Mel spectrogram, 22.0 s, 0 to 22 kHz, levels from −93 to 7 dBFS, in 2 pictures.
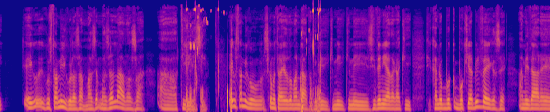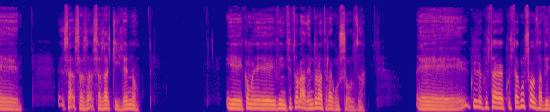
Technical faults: DAB burbling

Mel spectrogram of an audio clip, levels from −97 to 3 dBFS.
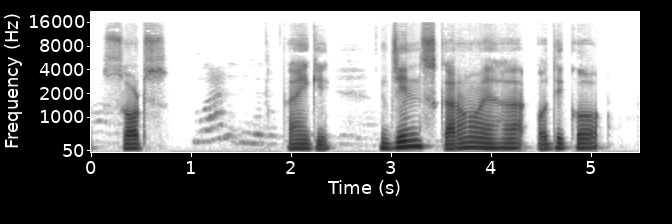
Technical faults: none

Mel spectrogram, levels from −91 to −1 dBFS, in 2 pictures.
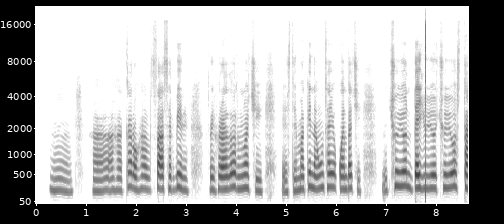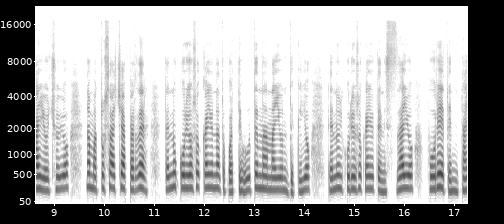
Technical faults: uninitialised buffer

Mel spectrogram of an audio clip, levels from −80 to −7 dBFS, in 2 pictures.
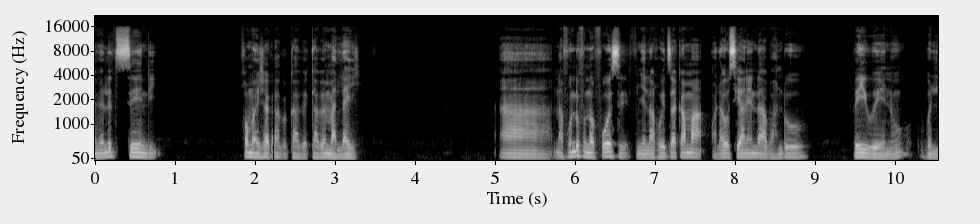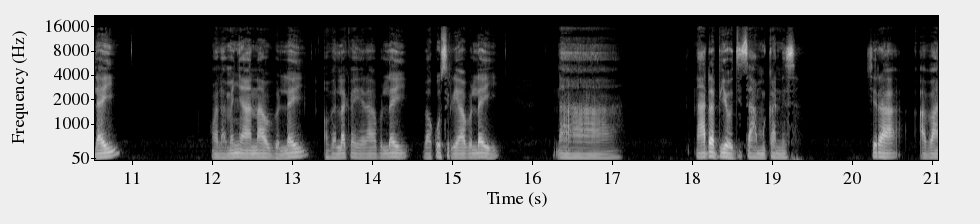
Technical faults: gap at a join of encoded pieces

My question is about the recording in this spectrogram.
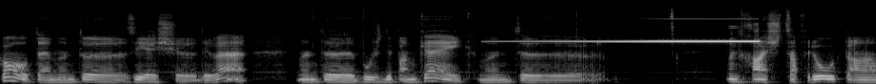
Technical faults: compressed frames skipped; loudspeaker feedback squeal

